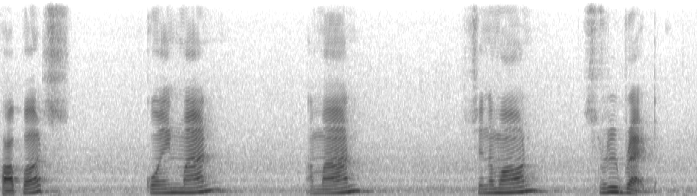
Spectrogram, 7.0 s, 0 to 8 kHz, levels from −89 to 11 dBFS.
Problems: constant background noise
